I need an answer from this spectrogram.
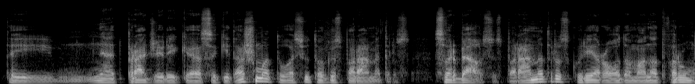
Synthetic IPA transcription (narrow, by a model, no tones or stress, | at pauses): t̪ɐɪnʲɛt̪pɾɑːd͡ʒʲoːɪɾʲɛɪkʲɛsɐkʲiːt̪ɐʃmɐt̪uɔsʲʊt̪oːkʲʊspɐɾɑːmʲɛt̪ɾʊs | sʋɐɾʲbʲɛʊsʲʊspɐɾɑːmʲɛt̪ɾʊskʊɾʲiɛɾoːd̪oːmɑːnoːt̪ʋɐɾumɐ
